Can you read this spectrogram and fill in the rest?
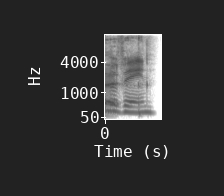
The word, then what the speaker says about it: Levine: Levine.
